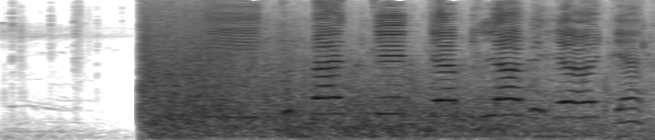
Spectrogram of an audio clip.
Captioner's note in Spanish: lenguaje desconocido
